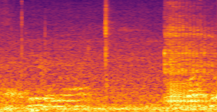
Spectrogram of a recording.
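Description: Camera handling noise as a handheld camera is swung around and set down on a desk, with a loud rustling scrape near the end, over faint voices.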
